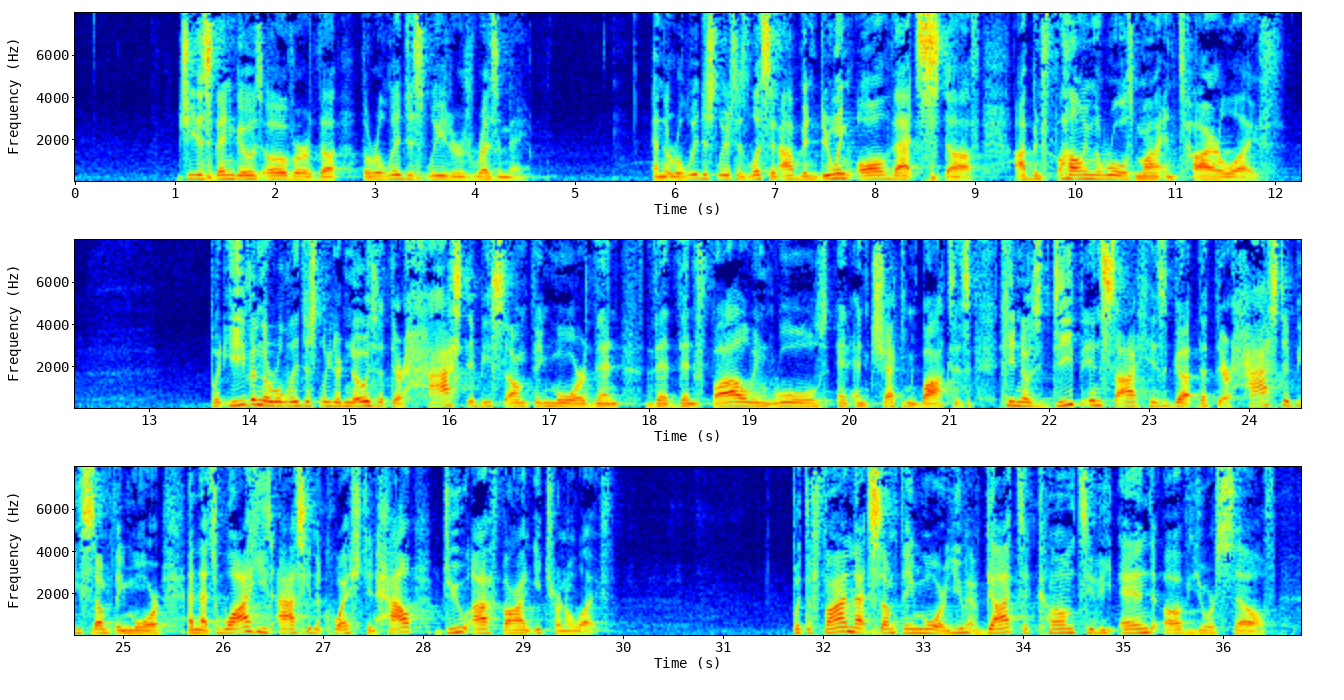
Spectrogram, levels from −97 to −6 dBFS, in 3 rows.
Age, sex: 40-59, male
